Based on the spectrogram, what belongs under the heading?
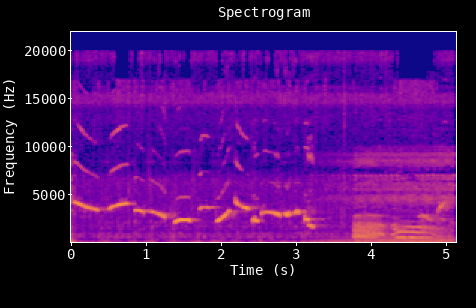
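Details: White-rumped shama recorded with an Android phone in East Java, played as therapy for a reluctant singer: rich whistled phrases sliding up and down in quick succession, followed by a rooster-like crow and background noise.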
